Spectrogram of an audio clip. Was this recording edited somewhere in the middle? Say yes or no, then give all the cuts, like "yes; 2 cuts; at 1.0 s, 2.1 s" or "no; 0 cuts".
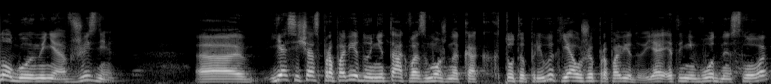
no; 0 cuts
